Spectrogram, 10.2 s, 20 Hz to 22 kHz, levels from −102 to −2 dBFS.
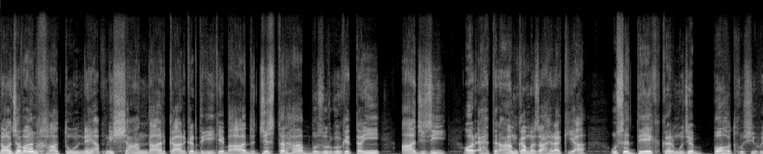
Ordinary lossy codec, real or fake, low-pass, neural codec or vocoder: none; fake; 19.8 kHz; vocoder, 44.1 kHz, 128 mel bands, Pupu-Vocoder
